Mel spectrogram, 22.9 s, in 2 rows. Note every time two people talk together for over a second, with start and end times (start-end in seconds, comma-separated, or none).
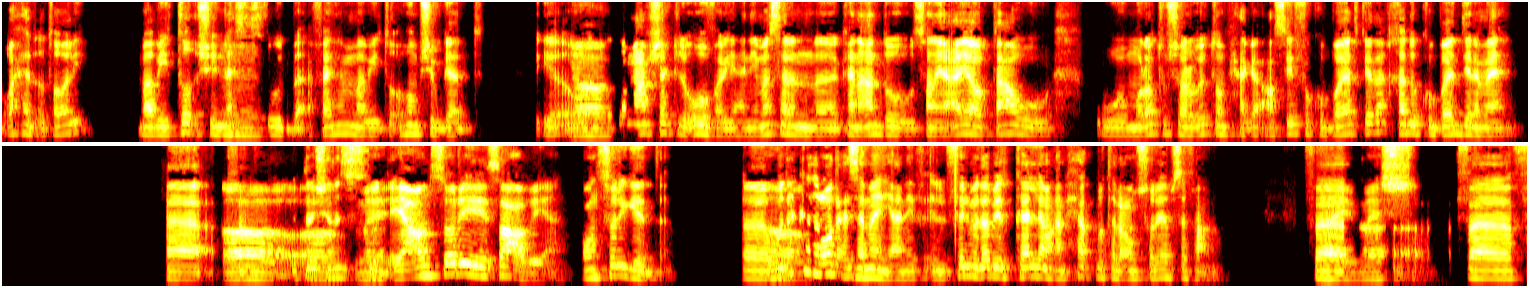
13.1-14.4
